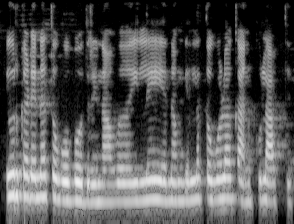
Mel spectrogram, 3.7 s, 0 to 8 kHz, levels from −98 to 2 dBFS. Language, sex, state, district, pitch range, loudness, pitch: Kannada, female, Karnataka, Dharwad, 205-235 Hz, -15 LUFS, 215 Hz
